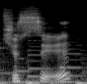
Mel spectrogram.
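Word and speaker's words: deuce: 2는 주스, 3은 트레이라고 발음을 하고 있어요.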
